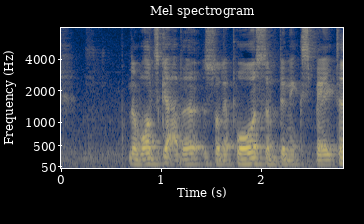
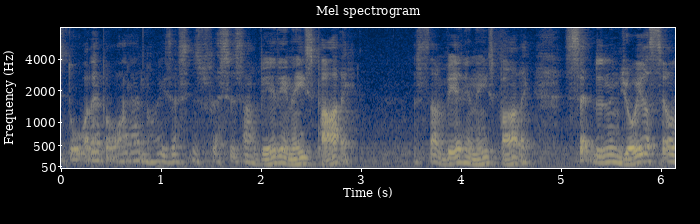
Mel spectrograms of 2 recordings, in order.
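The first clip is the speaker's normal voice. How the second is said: easy, soft, soothing the police as guests; chilled-out host; 4 semitones higher, 7 dB quieter than usual. Retold or imitated. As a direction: softly imitate an unbothered party host. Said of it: "He's just chilling out".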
